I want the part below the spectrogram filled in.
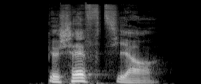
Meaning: financial year
- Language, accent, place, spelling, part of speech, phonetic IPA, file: German, Germany, Berlin, Geschäftsjahr, noun, [ɡəˈʃɛft͡sˌjaːɐ̯], De-Geschäftsjahr.ogg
